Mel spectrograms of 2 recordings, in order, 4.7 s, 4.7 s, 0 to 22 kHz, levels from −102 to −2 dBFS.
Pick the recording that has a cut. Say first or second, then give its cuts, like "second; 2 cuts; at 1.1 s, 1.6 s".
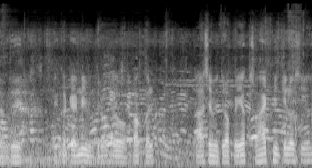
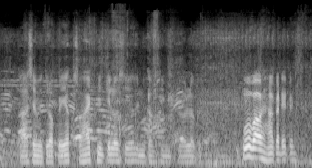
second; 1 cut; at 3.0 s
